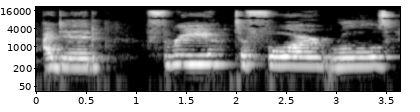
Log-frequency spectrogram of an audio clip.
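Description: A chatty young woman talks through her DIY tips in an upbeat, emphatic way. Her voice sits a little high, and the bathroom adds a roomy echo. She sounds slightly off-mic. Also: fairly even intonation, drawn-out words, mellow, distant mic. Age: young adult. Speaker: DIY vlogger. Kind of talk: casual tips vlog. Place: home bathroom, indoors.

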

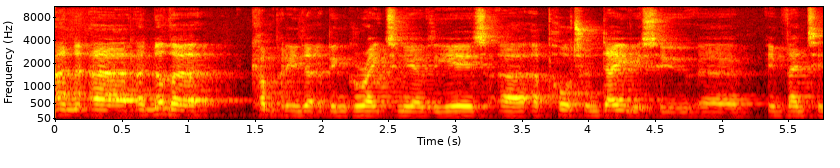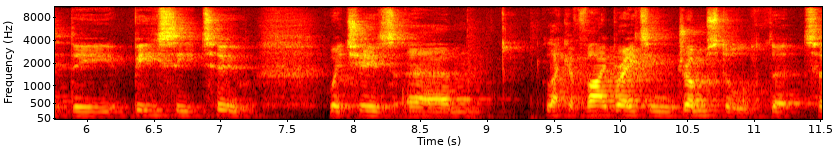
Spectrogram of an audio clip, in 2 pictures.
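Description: A British man, a drummer, talking casually about his gear in a relaxed way, with many ums and restarts. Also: medium pitch, recorded from a distance. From United Kingdom. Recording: echoey room, mic some way off.

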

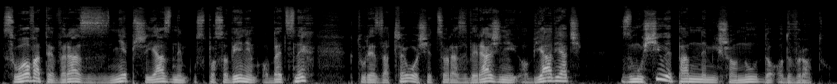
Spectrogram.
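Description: A man narrating a classic novel audiobook in a measured, expressive storytelling manner on a close mic. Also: fairly low pitch, breathy edge, no room sound.

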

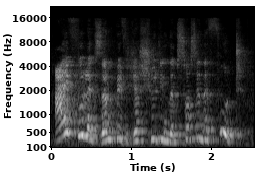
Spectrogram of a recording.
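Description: A woman in her thirties from Zimbabwe holds forth in her kitchen, her lively voice swinging high and low as she preaches and repeats her points for emphasis. The camera sits a few steps away, so the voice comes across distant and echoey off the hard kitchen surfaces. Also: fast talker. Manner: animated, preachy, storytelling with emphatic repetition. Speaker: political commentary host. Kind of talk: casual political commentary vlog. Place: home kitchen, indoors. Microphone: far camera.

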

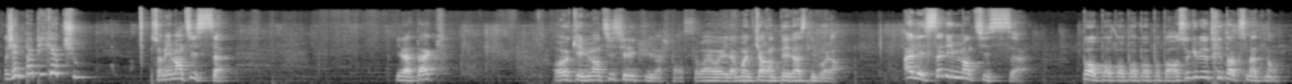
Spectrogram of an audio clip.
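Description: An animated young man with a cold hosts a Let's Play, giving casual gameplay commentary from a desk in an indoor room. His voice is on the high side and brisk, broken by long pauses, and his manner is playful and jokey.

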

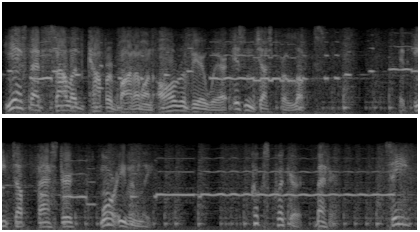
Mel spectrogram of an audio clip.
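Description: A man doing an upbeat pitchman voice-over in an old 1960s TV commercial. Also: wildly swooping pitch, a little slow. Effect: old 1960s TV commercial sound. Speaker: commercial announcer. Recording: dull lo-fi old TV audio with loud music.

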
